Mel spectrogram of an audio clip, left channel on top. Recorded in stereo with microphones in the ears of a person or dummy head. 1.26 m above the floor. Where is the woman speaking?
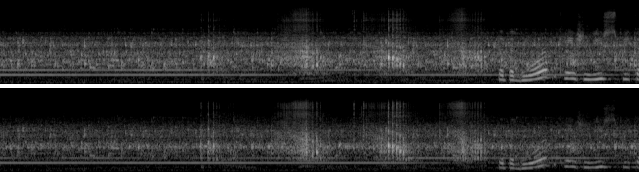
35° left (ahead or behind), 0.5 m.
